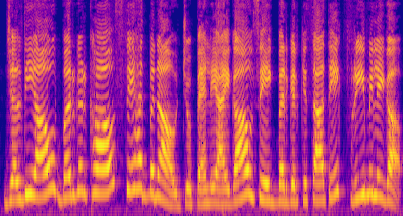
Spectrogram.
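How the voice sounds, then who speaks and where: A woman voicing a fat, spiteful female witch in a cartoon who sells burgers, calling out loudly and gloating with a cackle. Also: high-pitched, animated, a little slow, voice pushed up, exaggerated voice. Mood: hawking. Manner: loud hawker's calls, cackling, spiteful gloating. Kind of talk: cartoon voice acting.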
